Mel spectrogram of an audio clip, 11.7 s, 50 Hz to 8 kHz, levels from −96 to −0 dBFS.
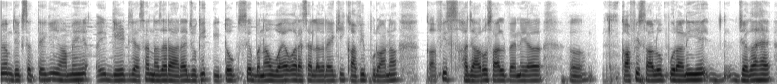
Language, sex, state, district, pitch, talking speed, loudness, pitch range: Maithili, male, Bihar, Samastipur, 145 Hz, 210 wpm, -16 LUFS, 135-150 Hz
